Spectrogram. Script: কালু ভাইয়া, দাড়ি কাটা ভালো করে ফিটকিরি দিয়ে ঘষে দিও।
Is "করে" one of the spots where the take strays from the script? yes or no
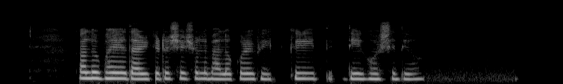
no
